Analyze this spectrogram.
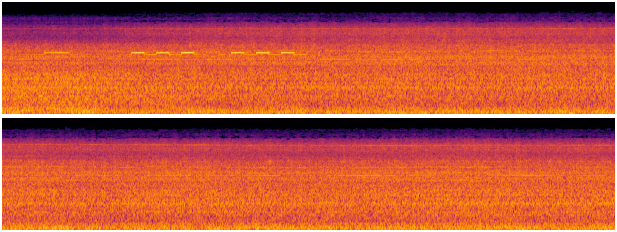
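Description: Water from a fire hose sprays hard in a loud steady hiss.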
